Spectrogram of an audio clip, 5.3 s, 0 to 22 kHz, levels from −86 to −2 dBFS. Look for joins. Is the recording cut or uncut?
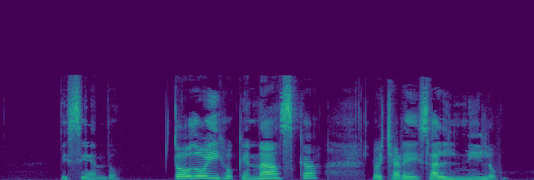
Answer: uncut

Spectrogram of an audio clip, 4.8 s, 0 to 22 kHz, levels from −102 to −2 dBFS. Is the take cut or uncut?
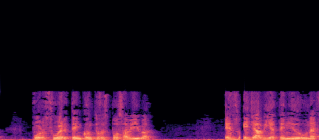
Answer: cut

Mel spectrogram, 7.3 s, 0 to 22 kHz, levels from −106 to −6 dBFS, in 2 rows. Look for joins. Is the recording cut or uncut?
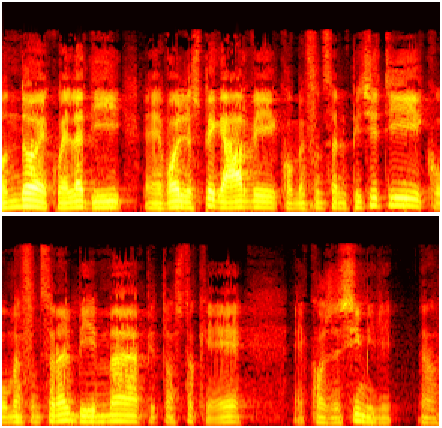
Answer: cut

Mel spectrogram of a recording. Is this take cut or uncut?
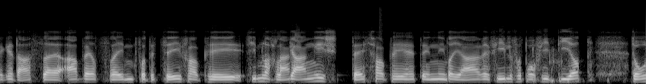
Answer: cut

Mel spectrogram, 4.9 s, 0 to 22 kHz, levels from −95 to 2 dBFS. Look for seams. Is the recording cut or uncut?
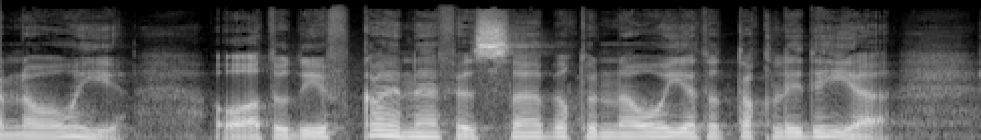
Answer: cut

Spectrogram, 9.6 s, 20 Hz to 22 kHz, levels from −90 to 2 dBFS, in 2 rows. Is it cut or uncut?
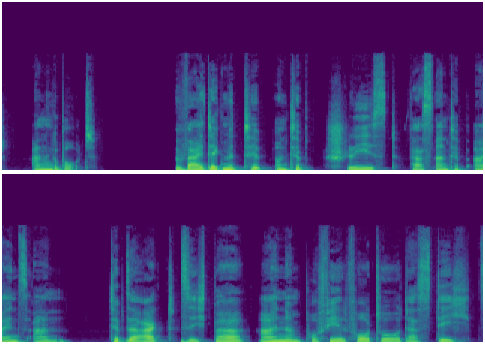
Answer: cut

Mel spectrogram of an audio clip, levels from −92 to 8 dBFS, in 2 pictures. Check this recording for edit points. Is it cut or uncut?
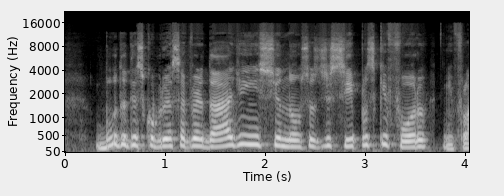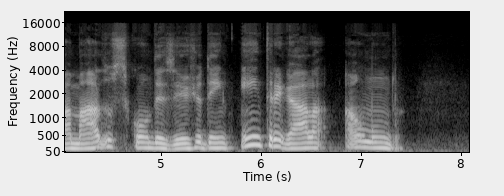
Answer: cut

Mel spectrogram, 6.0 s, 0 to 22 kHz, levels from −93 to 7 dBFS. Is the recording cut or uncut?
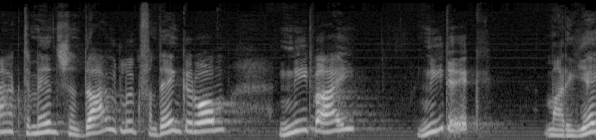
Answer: uncut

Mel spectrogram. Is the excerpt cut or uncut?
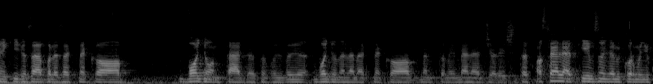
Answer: cut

